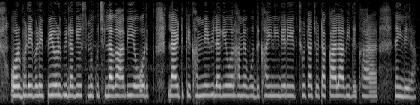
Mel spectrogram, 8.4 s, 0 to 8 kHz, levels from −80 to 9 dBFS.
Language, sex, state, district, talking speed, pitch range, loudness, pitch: Hindi, female, Chhattisgarh, Bilaspur, 240 wpm, 270-280 Hz, -20 LUFS, 275 Hz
